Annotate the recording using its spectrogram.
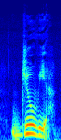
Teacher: el pre dorso de la lengua se va a unir al paladar duro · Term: lingua para tales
